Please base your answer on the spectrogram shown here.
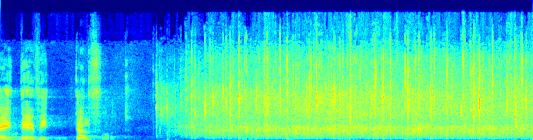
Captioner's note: audience applauding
